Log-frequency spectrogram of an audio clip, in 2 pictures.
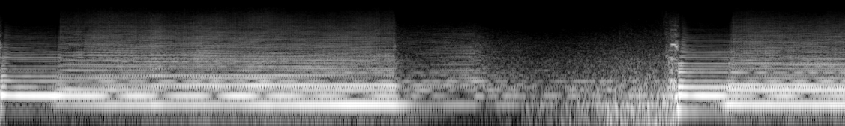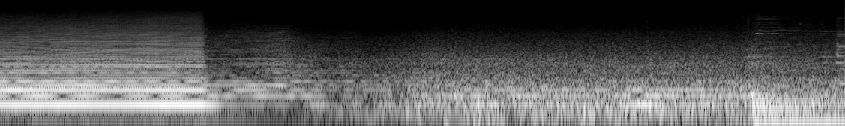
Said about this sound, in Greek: Φίλος του ήταν και ο Σεφέρης, και όταν αυτός πήρε το Νόμπελ, ο Κόλλιας είπε στον καπετάνιο να ηχήσει μπουρού του καραβιού τρεις φορές καθώς πηγαίναμε για την Ιταλία.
